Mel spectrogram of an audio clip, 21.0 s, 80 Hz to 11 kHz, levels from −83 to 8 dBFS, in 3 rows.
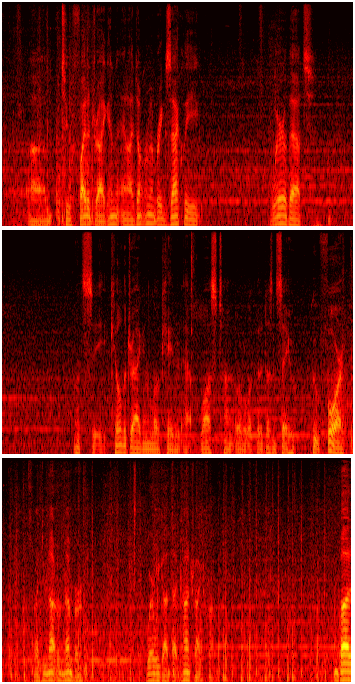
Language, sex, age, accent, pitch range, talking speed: English, male, 40-59, American, 80-105 Hz, 115 wpm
